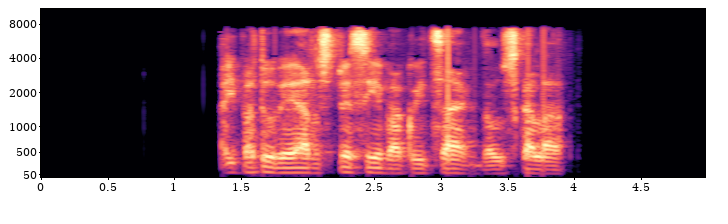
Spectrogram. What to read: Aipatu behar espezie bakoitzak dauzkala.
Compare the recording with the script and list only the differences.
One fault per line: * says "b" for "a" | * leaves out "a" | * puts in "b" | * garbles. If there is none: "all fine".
all fine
